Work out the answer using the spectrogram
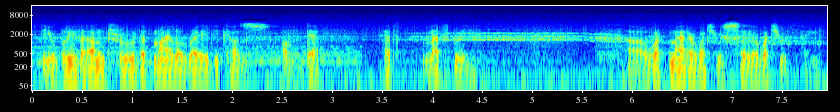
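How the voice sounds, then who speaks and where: An actor playing a grieving, devoted young war veteran, solemn and poetic, in an old radio drama. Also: male voice, rumbling low, flat delivery, normal speed, noisy background. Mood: solemn, impassioned. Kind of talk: 1940s radio drama acting. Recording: muffled old radio recording.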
